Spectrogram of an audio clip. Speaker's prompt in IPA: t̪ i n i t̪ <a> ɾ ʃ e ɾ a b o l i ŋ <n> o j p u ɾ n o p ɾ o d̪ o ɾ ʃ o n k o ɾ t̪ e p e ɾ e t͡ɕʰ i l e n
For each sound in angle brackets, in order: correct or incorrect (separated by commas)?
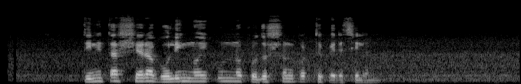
correct, correct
